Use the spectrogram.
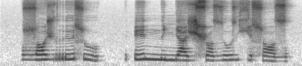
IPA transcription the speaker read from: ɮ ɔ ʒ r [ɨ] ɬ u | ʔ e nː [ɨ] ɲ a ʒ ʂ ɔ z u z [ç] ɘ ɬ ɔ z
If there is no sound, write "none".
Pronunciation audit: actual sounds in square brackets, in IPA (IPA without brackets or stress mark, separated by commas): ɨ, ɨ, ç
